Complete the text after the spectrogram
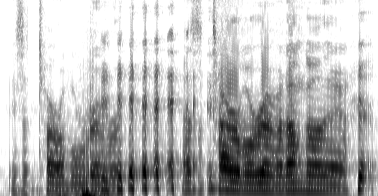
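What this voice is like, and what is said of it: Imitates another person's voice. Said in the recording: “You do a good Charles Barkley impression.”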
